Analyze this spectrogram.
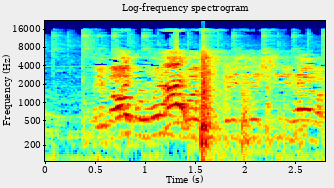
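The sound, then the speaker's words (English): A back door bursts open with one sharp bang partway through, while voices talk and murmur around it before and after. “I'm damn tired of you busting in the back door now.”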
